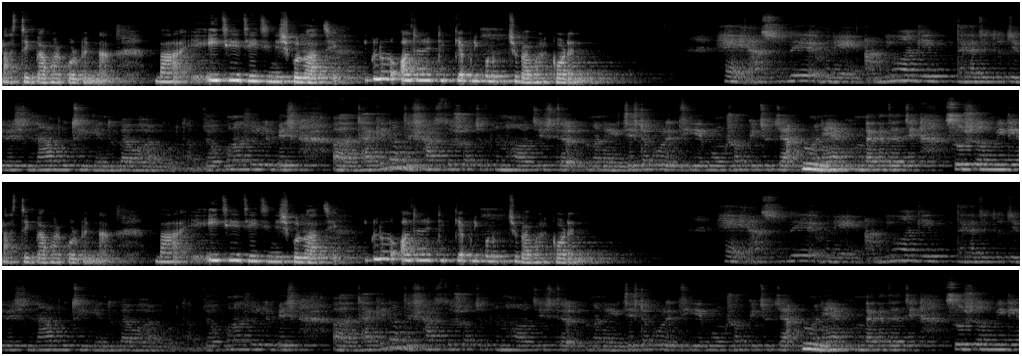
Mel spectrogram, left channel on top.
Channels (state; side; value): quieter; right; 5.8 dB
